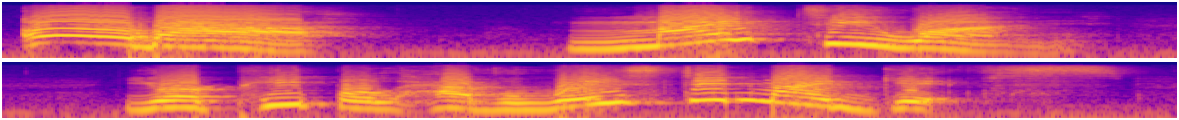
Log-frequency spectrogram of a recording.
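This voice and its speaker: Woman voicing a booming, angry sky spirit. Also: very animated, heavily acted, poor audio. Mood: stern warning. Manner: slow, forceful, solemn delivery.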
